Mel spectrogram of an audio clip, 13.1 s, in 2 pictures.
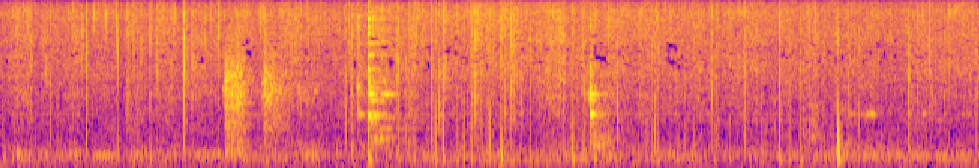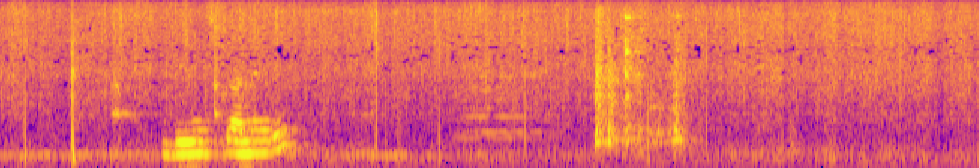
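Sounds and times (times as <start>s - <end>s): onions sizzling in hot oil: 0.0s - 13.0s
steel ladle stirring in pan: 2.3s - 2.9s, 5.3s - 8.2s.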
